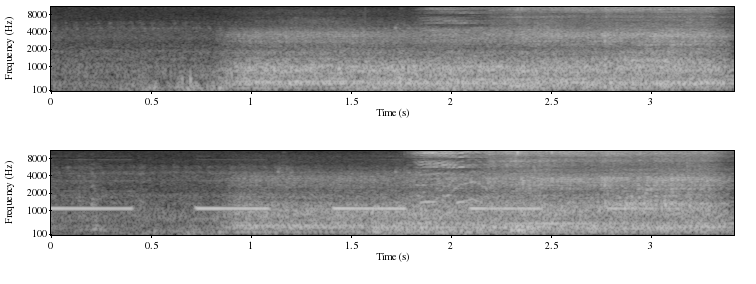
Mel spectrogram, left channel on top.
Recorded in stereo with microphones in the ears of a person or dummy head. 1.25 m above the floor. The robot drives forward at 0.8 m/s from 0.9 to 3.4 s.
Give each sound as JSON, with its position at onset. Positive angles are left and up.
{"t": 1.6, "sound": "a running tap", "side_deg": -70, "distance_m": 0.8}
